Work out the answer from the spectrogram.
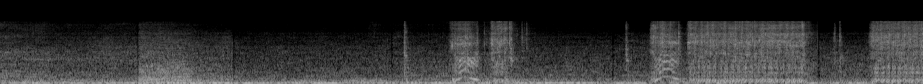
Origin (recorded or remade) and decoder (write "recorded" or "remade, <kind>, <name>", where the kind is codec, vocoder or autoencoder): remade, codec, DAC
